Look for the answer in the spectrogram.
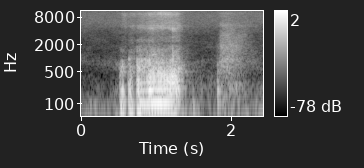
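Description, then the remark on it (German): A dog lets out a throaty grunt lasting nearly a second, followed by a shorter, softer snort a moment later, with no one talking. “Mein Hund kommentiert das mit einem Ja”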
